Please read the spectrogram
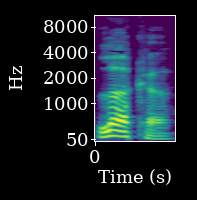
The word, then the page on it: lurker: British English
